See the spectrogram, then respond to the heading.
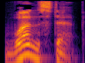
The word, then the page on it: one-step: British English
